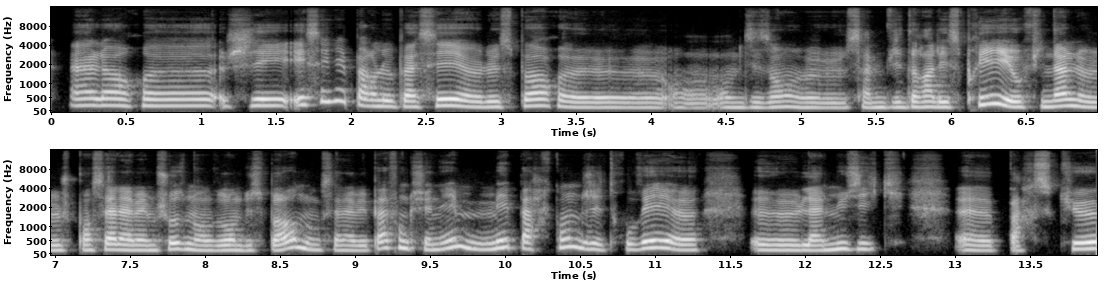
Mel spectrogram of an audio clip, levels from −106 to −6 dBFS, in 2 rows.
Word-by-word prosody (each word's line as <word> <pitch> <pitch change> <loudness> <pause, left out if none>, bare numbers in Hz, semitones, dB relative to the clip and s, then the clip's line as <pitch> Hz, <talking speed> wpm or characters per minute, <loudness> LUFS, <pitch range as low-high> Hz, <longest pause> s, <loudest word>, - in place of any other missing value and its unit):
Alors, 235 -1 0
heu, 225 0 0
j'ai 230 +3 +2
essayé 370 +10 0
par 230 -9 -1
le 200 -1 +1
passé, 205 +4 +5
heu, 185 -2 +1
le 185 +1 0
sport, 220 +4 -1
heu, 170 -2 0
en 155 -2 -9
en 170 +2 -5
me 170 - -5
disant, 175 +1 -3
heu, 160 -1 -4
ça 165 0 -6
me 170 - -3
videra 180 +2 -1
l'esprit 230 +11 +1
et 205 - +7
au 185 - +1
final, 200 +4 +2
heu, 175 -3 0
je 175 - -8
pensais 180 +2 0
à - - +5
la 185 - +3
même 175 0 0
chose 210 +4 +1
mais 200 - 0
en 170 -1 -1
faisant 175 +1 +1
du 170 -1 -5
sport, 180 +9 0
donc 200 -8 -1
ça 175 - -6
n'avait 165 -1 -3
pas 235 +7 -1
fonctionné. 245 -1 -1
Mais 240 -1 +1
par 225 -3 -3
contre 275 -3 0
j'ai 205 -3 -2
trouvé, 240 +8 +2
heu 185 -1 +1 0.4
heu, 180 -1 0
la 175 0 +1
musique, 215 - -3 0.3
heu, 170 -2 -1
parce 160 0 -6
que, 215 - -5
190 Hz, 225 wpm, -22 LUFS, 175-225 Hz, 0.4 s, et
